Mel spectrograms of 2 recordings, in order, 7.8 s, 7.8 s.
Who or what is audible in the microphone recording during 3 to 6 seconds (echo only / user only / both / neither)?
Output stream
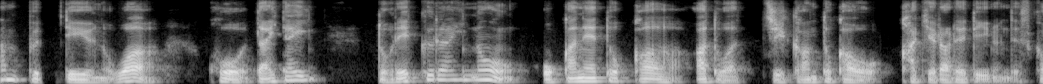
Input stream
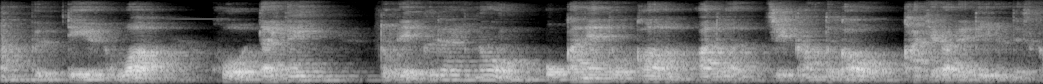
echo only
